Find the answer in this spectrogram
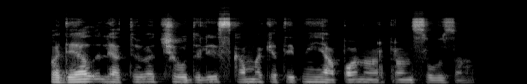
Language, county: Lithuanian, Šiauliai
